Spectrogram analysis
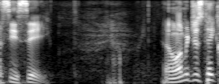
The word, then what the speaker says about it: SEC: States it's just pronounced SEC okay every and every government agency in the u.s. is pronounced by the letters of the the initials are pronounced as the letters okay so this FBI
